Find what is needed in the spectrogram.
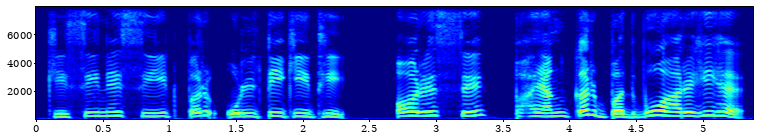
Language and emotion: Hindi, disgusted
